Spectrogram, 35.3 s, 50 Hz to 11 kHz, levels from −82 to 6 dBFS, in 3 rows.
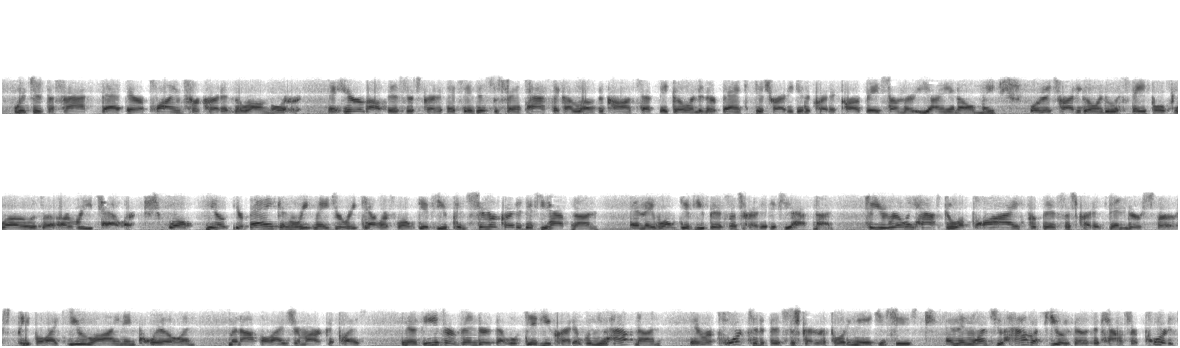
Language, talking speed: English, 235 wpm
